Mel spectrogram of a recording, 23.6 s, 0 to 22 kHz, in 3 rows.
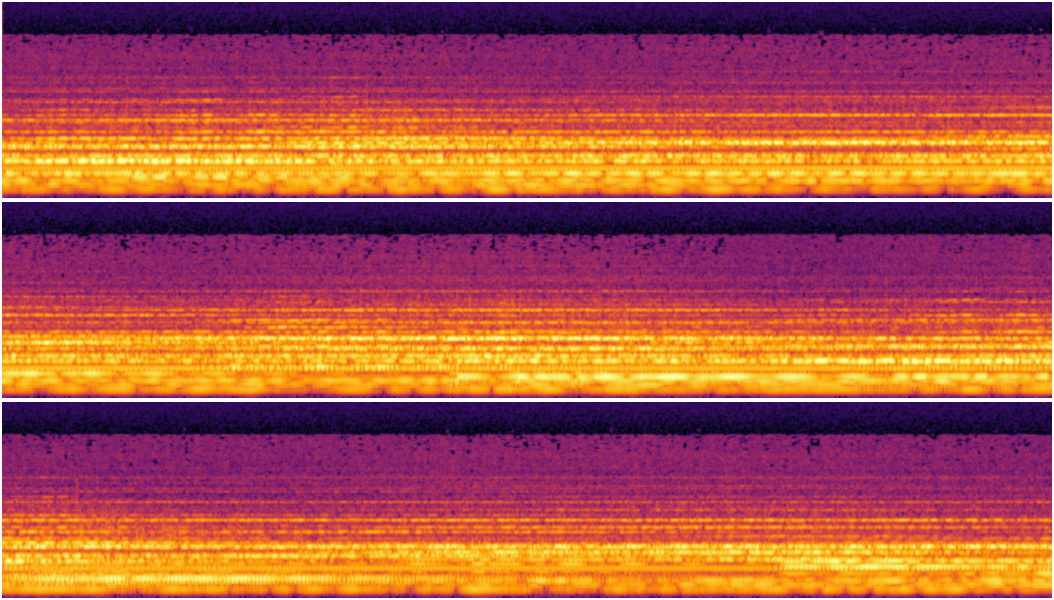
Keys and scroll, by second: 0.9 ctrl+z, 3.1 ctrl+z, 5.9 ctrl+z, 9.1 v, 13.3 ctrl+z, 17.9 space.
